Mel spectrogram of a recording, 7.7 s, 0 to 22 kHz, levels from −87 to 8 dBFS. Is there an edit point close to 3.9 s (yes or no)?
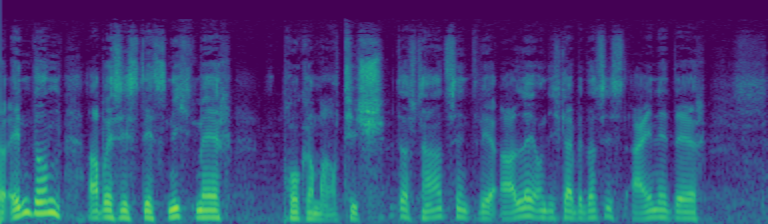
yes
